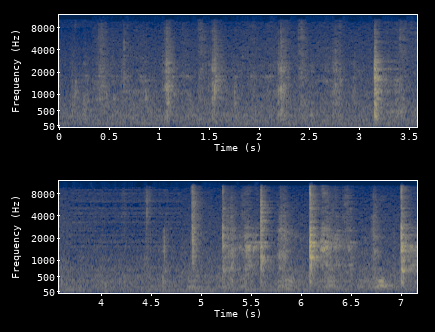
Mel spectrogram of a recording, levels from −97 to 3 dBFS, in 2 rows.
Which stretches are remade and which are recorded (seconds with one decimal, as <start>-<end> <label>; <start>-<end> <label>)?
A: 0.0-3.7 recorded; 3.7-4.8 remade; 4.8-7.2 recorded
